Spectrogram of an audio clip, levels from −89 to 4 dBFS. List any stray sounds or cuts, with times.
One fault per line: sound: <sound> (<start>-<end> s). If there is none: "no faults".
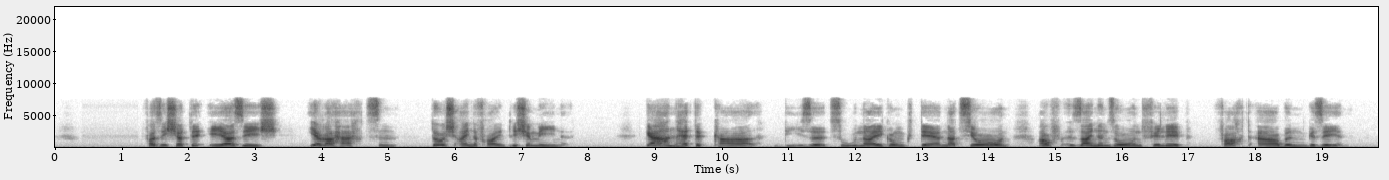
no faults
